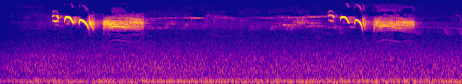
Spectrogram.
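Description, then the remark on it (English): A boreal chickadee gives two short, buzzy, wheezy calls, each a quick stuttering burst, separated by a few seconds of quiet outdoor air with a faint low background hum. “But the boreal does have a unique call.”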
